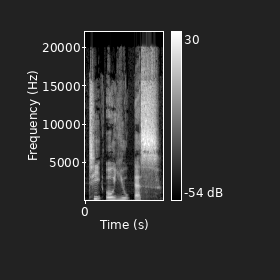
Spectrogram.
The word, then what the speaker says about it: tous: So, tout with an S can be pronounced two very different ways. It can be pronounced tout, and the S is silent, or it can be pronounced tous, and the S is pronounced.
